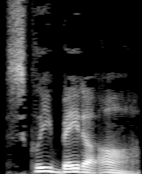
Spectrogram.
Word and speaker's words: Escalivada: Escalivada Catalan pronunciation, Escli Beta A, also sometimes transcribed in Spanish as Escalibada, is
